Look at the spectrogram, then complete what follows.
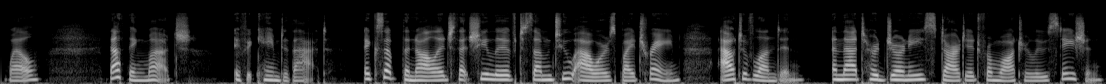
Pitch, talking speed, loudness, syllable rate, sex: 205 Hz, 165 wpm, -21 LUFS, 4.6 syllables/s, female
